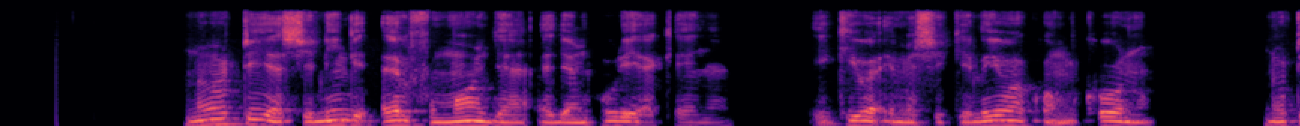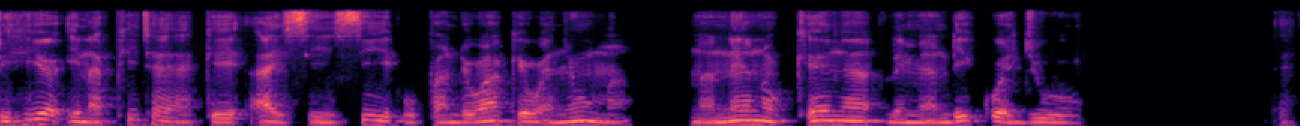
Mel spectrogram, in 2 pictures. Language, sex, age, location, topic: Swahili, male, 18-24, Kisumu, finance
